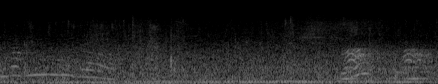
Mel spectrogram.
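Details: Captive Chilean flamingo chick at Maruyama Zoo, hatched 7 October 2015 and recorded three days later on 10 October 2015: faint thin whistled calls, one drawn-out note early, then a cluster of higher rising peeps near the end, over a constant low hum.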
